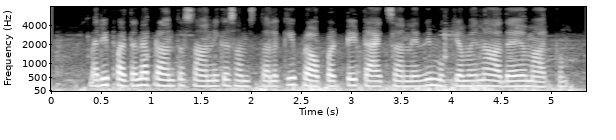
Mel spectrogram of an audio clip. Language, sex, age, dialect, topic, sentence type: Telugu, male, 18-24, Telangana, banking, statement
